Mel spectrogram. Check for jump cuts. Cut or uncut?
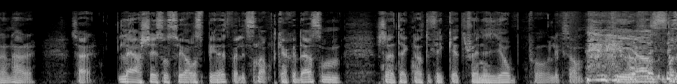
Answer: cut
